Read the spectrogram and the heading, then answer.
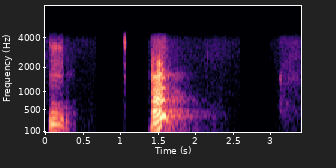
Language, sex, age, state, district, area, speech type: Dogri, male, 18-30, Jammu and Kashmir, Udhampur, rural, conversation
